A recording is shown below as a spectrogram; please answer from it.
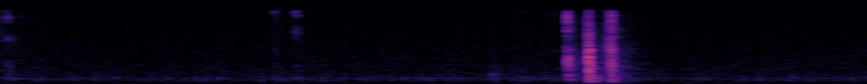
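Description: Computer mouse button clicks: a single click, a faint pair about a second and a half in, and three quick clicks about three seconds in.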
